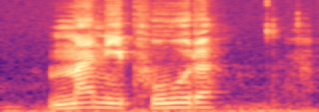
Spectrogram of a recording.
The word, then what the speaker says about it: Manipura: your emotions now the naval chakra which is pronounced in Sanskrit as Manipur manipura also another name for this chakra in Sanskrit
